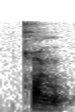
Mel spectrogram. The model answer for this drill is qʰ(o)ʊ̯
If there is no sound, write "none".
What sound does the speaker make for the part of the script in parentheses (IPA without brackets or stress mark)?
ɵ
